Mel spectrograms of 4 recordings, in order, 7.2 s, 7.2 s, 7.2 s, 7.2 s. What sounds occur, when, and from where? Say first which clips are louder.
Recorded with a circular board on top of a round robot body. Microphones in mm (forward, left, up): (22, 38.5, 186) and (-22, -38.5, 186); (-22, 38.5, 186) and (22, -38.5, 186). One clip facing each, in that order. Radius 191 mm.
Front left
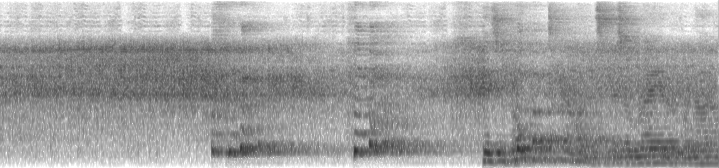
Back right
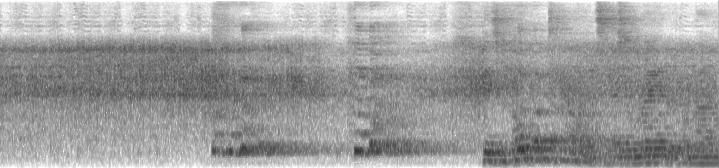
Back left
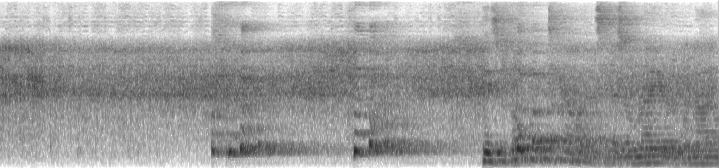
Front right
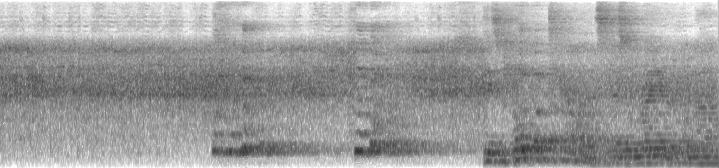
2.1 s a giggle: front left 1 dB, back left 2 dB; 110° left, 0.6 m
4.8 s a man speaking: even, back left 4 dB; 130° left, 1.6 m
